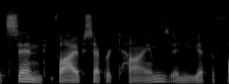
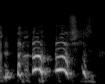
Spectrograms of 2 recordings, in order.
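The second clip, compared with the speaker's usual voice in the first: laughing squeal; 12 dB louder than usual. Real, not acted.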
